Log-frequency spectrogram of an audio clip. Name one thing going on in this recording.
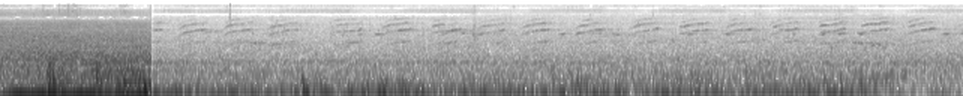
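A shallow stream flows and babbles nearby.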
